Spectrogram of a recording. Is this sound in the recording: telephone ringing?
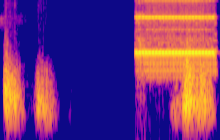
yes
